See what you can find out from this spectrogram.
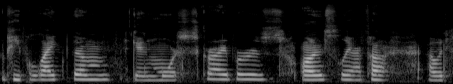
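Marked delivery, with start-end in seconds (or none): none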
